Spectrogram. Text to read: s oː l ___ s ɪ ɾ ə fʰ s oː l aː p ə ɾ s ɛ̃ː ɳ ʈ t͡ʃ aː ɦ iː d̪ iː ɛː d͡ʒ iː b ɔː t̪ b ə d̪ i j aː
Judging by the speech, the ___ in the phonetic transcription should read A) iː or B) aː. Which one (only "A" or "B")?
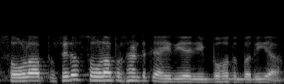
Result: B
